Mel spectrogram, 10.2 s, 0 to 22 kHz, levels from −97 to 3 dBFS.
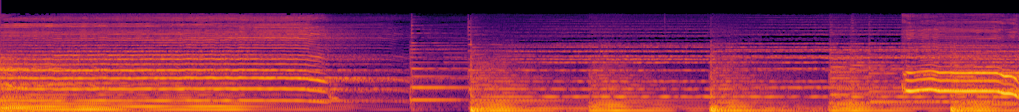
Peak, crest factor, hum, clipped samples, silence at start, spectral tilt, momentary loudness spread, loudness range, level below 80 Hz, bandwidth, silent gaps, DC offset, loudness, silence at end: -2 dBFS; 16 dB; none; under 0.1%; 0 s; -5 dB/octave; 16 LU; 7 LU; -28 dBFS; 13.5 kHz; none; under 0.1%; -18 LUFS; 0 s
